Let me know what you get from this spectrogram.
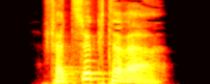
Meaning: inflection of verzückt: 1. strong/mixed nominative masculine singular comparative degree 2. strong genitive/dative feminine singular comparative degree 3. strong genitive plural comparative degree
- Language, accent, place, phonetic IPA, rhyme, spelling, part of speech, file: German, Germany, Berlin, [fɛɐ̯ˈt͡sʏktəʁɐ], -ʏktəʁɐ, verzückterer, adjective, De-verzückterer.ogg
